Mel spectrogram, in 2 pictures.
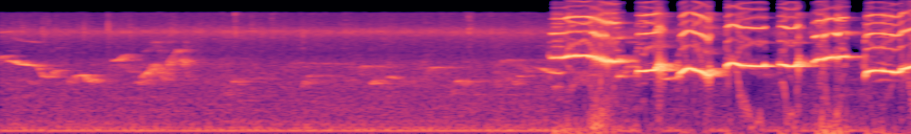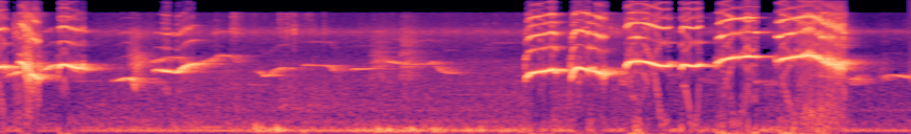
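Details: Oriental magpie-robin song played to provoke other birds to sing, starting with quiet distant warbles, then two long loud bursts of rapid, ringing, varied whistles and slurred notes, clipped and harsh at peaks, over a low hum.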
